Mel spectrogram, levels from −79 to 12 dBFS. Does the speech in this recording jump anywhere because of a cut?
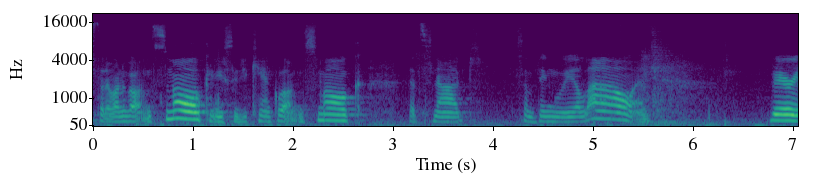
no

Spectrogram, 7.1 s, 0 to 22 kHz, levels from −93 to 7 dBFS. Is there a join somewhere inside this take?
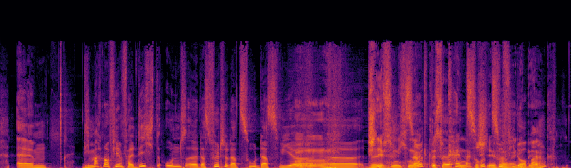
yes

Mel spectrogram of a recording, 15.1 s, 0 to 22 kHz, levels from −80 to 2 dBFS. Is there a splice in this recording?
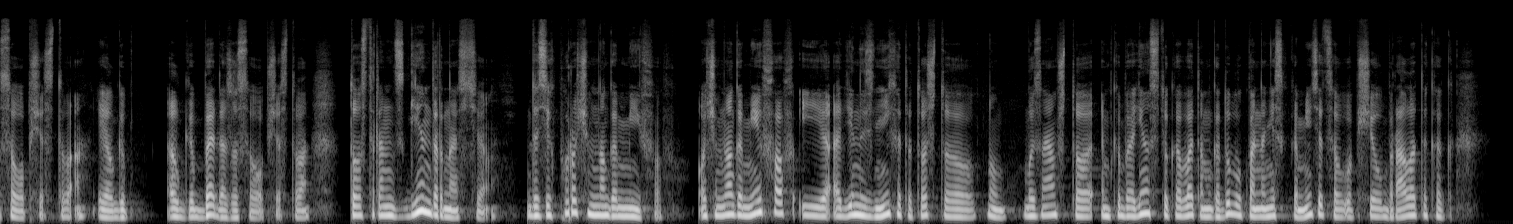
no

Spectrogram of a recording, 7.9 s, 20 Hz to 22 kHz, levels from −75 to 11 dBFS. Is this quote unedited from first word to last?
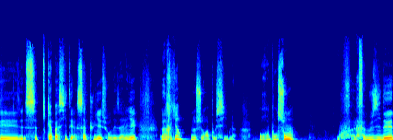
no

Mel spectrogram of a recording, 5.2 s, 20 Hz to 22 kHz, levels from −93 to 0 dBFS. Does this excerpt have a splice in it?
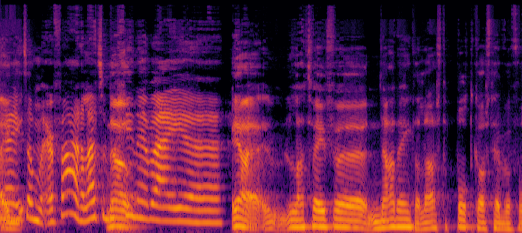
yes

